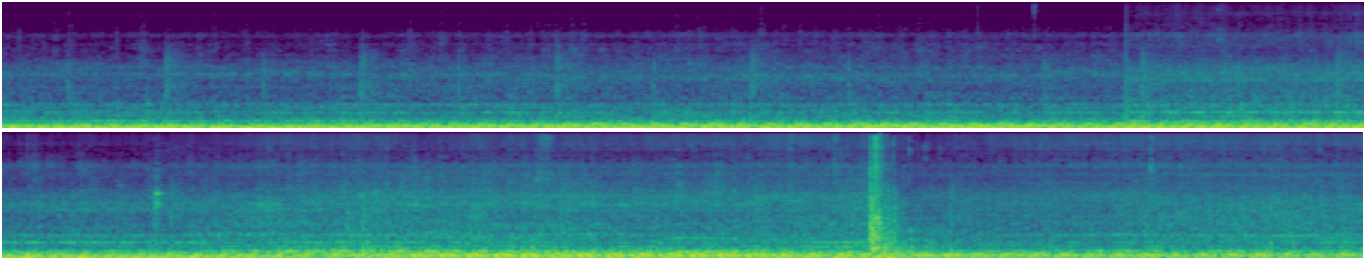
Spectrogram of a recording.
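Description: A deep, rumbling muscle car engine idles steadily and loudly throughout, with a slight change in tone partway through.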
